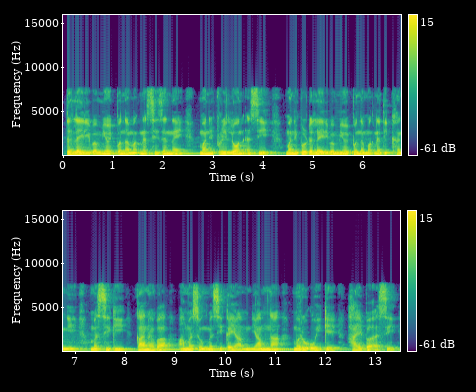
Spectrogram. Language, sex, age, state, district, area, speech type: Manipuri, male, 18-30, Manipur, Bishnupur, rural, spontaneous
